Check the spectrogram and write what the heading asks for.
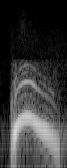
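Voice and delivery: a high, loud siren whoop. Retold or imitated. Telling how Hoover police pulled him over, siren whoop. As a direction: mimic the police siren coming on.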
